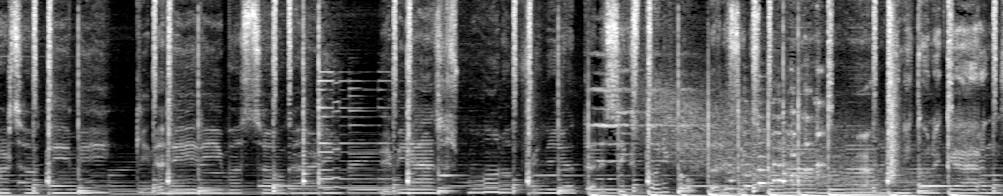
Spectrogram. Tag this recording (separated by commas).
inside a large room or hall, Singing, Music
